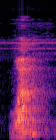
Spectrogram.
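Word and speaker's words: one: common it's ಏನು uncommon ಓ ಇದೆ ಇದನ್ನ ಡಬ್ ಅಂತ ವ ಅಂತ ಹೇಳಬೇಕು ನಾವು ಒನ್ ಸಮ ಒನ್ ಎನಿಒನ್ ನೋ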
